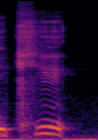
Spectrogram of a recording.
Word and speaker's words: Kyiv: he said if you're saying it in Ukrainian, you stress the first vowel and it's like an I in kid, so it'd be Kyiv. And then the second vowel of the second syllable is E. So it'd be like Kiev.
